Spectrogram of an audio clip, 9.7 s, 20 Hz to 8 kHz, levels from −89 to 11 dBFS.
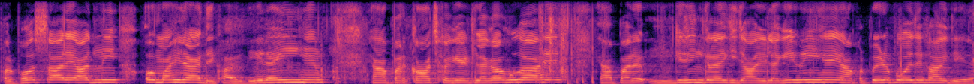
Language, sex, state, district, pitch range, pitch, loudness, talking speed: Hindi, female, Uttar Pradesh, Hamirpur, 185-220 Hz, 200 Hz, -14 LUFS, 230 wpm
